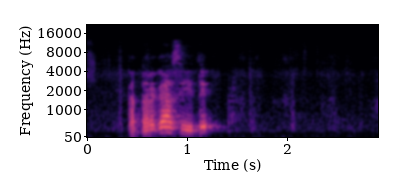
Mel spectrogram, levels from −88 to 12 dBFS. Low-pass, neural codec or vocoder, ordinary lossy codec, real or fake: 19.8 kHz; vocoder, 44.1 kHz, 128 mel bands every 512 samples, BigVGAN v2; AAC, 32 kbps; fake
